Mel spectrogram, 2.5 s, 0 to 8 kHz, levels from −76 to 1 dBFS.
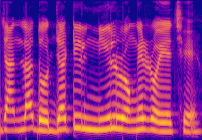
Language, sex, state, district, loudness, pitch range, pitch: Bengali, female, West Bengal, Alipurduar, -13 LUFS, 210-240 Hz, 225 Hz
